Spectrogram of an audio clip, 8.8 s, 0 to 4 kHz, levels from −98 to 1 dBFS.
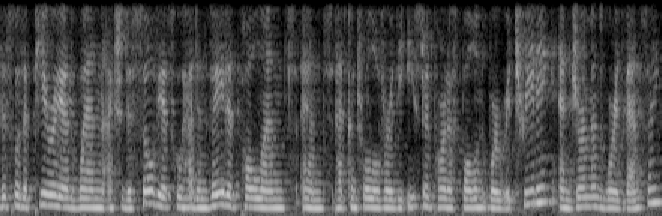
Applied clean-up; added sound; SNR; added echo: none; none; none; reverberation time 0.6 s.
